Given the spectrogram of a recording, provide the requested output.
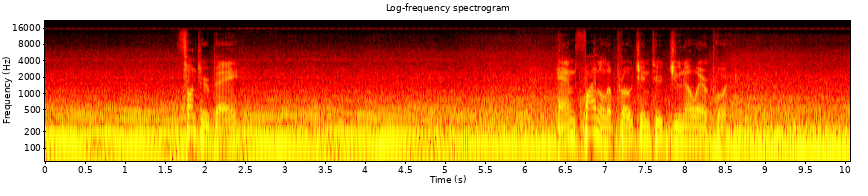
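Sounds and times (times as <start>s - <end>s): propeller aircraft engine drone: 0.0s - 10.0s.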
